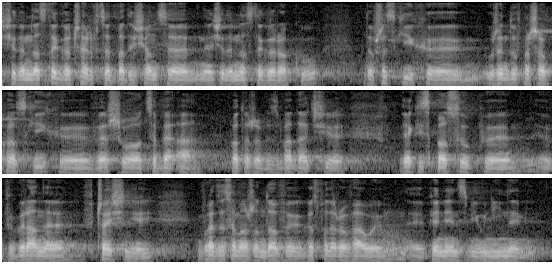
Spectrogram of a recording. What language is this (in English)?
Polish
